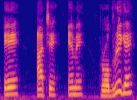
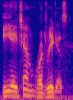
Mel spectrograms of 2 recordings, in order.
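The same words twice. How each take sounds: First: It is said in a Cuban Spanish accent. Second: It is said in an American English accent. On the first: "if you were in Hialeah or Havana, you would pronounce this gentleman's name" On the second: "or for our American friends"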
